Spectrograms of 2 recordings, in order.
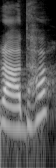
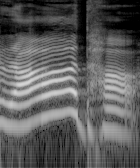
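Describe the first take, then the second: First: The final vowel has normal length. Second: The final vowel is stretched out long. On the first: "जैसे हम बोल रहे हैं" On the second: "खींच के बोला जाएगा"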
